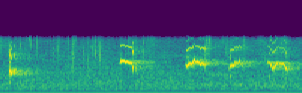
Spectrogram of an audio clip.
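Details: Toy poodle whimpering: thin high whines, several drawn-out and slightly wavering, coming in short bursts about every second, in a quiet room.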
